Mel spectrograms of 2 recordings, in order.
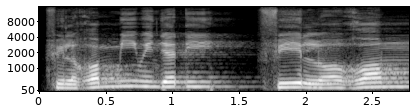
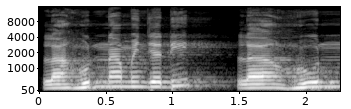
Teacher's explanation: Cara berhentinya sukunkan huruf mim dan nun, lalu dengungkan 2 harokat atau 2 ketukan.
